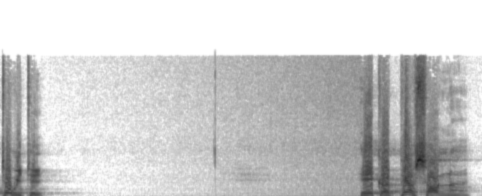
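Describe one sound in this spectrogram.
A man preaches with emphasis through a microphone.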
